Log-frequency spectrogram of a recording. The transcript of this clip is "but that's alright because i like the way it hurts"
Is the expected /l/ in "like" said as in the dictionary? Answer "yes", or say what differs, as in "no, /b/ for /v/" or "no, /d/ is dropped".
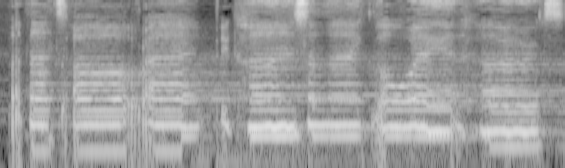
no, /n/ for /l/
